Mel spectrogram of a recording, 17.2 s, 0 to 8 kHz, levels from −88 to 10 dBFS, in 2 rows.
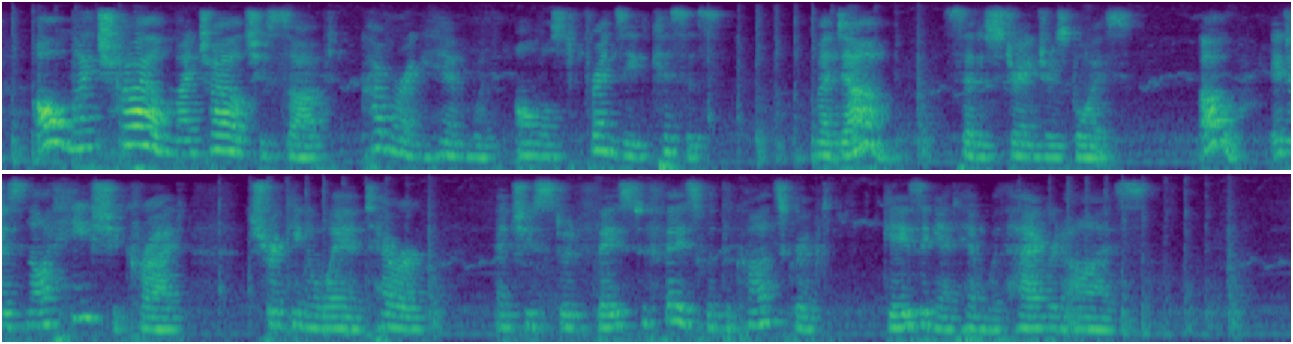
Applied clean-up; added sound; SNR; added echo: none; Squeak; 20 dB; reverberation time 0.2 s.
